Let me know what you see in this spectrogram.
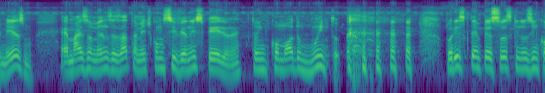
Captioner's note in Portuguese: Risos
